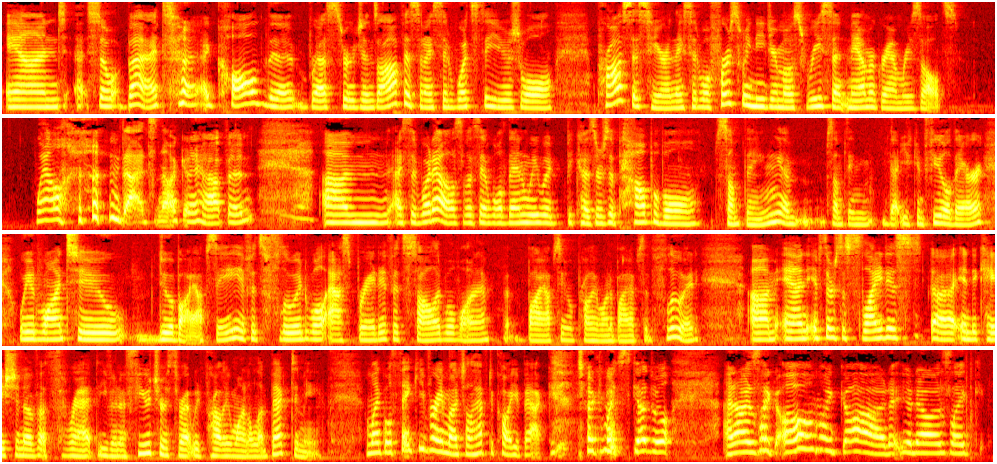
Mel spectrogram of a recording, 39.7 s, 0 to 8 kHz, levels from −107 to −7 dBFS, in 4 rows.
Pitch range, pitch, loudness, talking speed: 180-240 Hz, 200 Hz, -20 LUFS, 200 wpm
